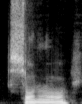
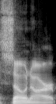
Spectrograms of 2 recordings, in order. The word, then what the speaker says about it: Sonor: saying oh come on I have said sonar my entire life and I I I think it's wrong I mean I know it's wrong but what what do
